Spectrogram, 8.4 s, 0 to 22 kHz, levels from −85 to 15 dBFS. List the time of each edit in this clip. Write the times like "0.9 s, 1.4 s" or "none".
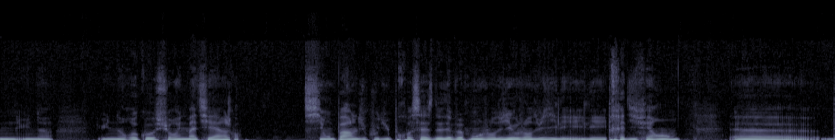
2.3 s, 6.1 s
